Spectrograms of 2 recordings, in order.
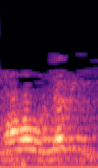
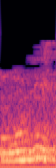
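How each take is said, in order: First: The middle 'v' sound is clearly pronounced. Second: The middle 'v' sound is dropped from the word. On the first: It means one who belongs to the Lord. The speaker calls it right. "لفظ سن صحیح کر لو، لفظ کیا ہے؟ مولوی" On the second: It sounds like the word for radish. The speaker calls it wrong. "ذرا مولی کا تلفظ سنو، کہتے ہیں دلی سے کہ مولی صاحب آئے ہیں"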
